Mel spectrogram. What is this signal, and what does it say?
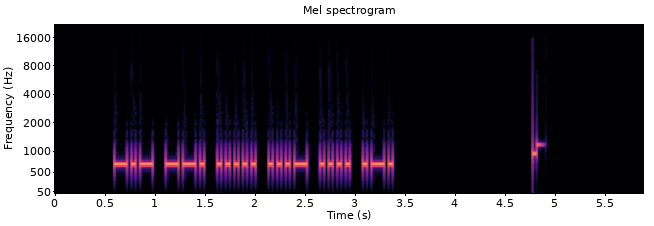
Morse code, heard as a keyed tone, about 28 wpm, 700 Hz. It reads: KG5VHR
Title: USA Call Signs - 6 Characters - 3x Character Spacing - 28wpm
